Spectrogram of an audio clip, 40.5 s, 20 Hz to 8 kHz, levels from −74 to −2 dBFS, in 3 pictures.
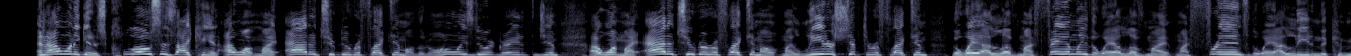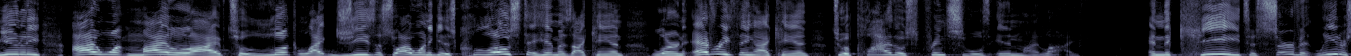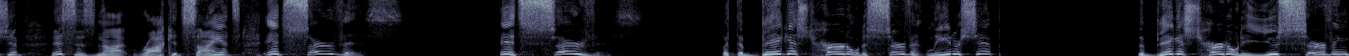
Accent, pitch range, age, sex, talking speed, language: American, 205-300 Hz, 30-49, male, 180 wpm, English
